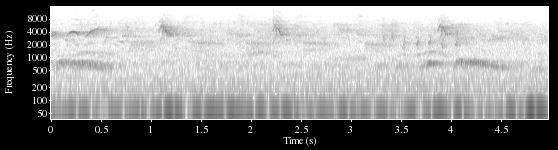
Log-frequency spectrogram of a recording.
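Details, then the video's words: Birds calling in the morning: faint high chirps and short whistles alternate with a few soft low coos, set against a hiss of background noise. "Birds sounds on the morning 清晨鳥鳴"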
